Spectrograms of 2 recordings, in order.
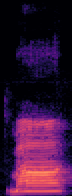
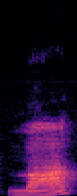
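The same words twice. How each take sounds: First: It is said with the first tone. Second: It is said with the second tone. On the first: It means mom. "First accent" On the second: It means numb. "second tone"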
